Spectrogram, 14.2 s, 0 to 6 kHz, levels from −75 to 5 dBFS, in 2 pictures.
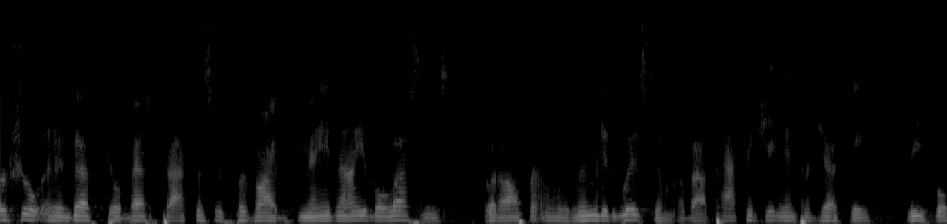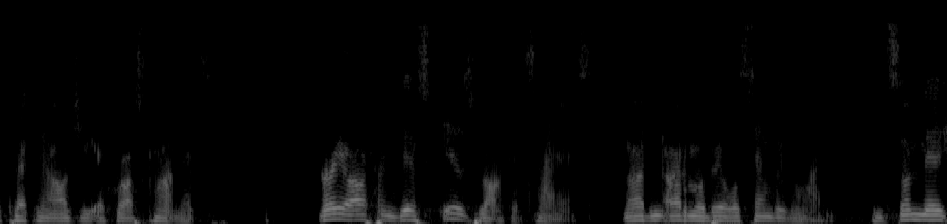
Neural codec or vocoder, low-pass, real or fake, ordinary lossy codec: codec, 44.1 kHz, 2.6 kbps, SNAC; 5.4 kHz; fake; Opus, 32 kbps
